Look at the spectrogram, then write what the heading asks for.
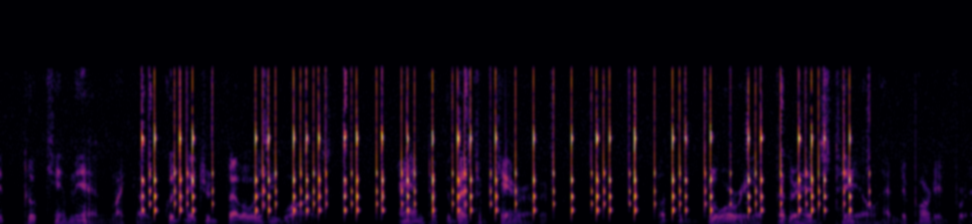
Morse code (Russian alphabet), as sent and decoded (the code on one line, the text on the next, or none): .-.- / .. ... .--. -.-- - -.-- .-- .- ..--
Я ИСПЫТЫВАЮ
